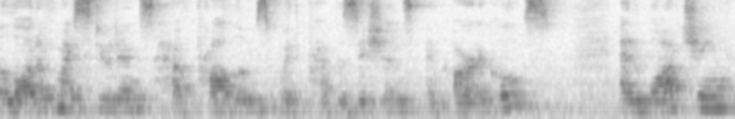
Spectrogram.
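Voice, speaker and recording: A woman at medium pitch speaks fairly slowly with fairly even intonation, with noticeable background noise and audible room echo. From Canada. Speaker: English teacher. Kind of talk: instructional talk.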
